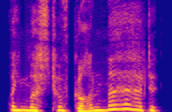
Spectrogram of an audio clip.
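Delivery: very high, loud wail; distraught tramp. Acted. Tramp hearing voices, distraught. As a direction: wail as if your mind has gone. Tramp doubts his sanity aloud.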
